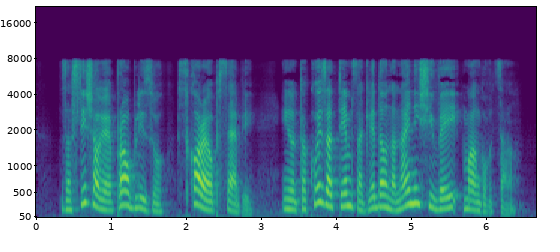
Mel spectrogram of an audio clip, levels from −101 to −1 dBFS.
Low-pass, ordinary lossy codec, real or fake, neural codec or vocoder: none; none; fake; codec, 16 kHz, 2 kbps, X-Codec, WavLM features, trained on Multilingual LibriSpeech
